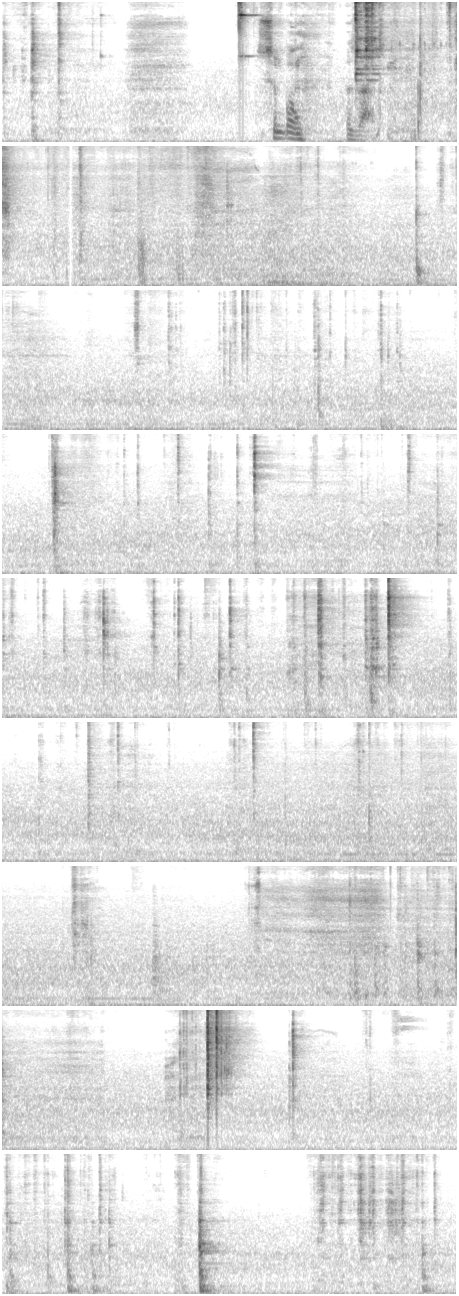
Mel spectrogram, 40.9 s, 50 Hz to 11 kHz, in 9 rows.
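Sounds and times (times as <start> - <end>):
hand tools clinking on brake parts: 2.4 - 2.8, 3.5 - 4.3.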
